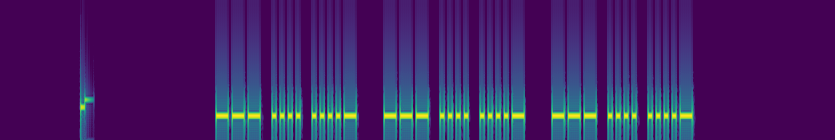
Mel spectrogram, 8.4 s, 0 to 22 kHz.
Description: Morse code, heard as a keyed tone, about 30 wpm, 700 Hz. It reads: OH4 OH4 OH4
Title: Callsign Prefixes for Top 25 DXCC - Repeated 3x - 30wpm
